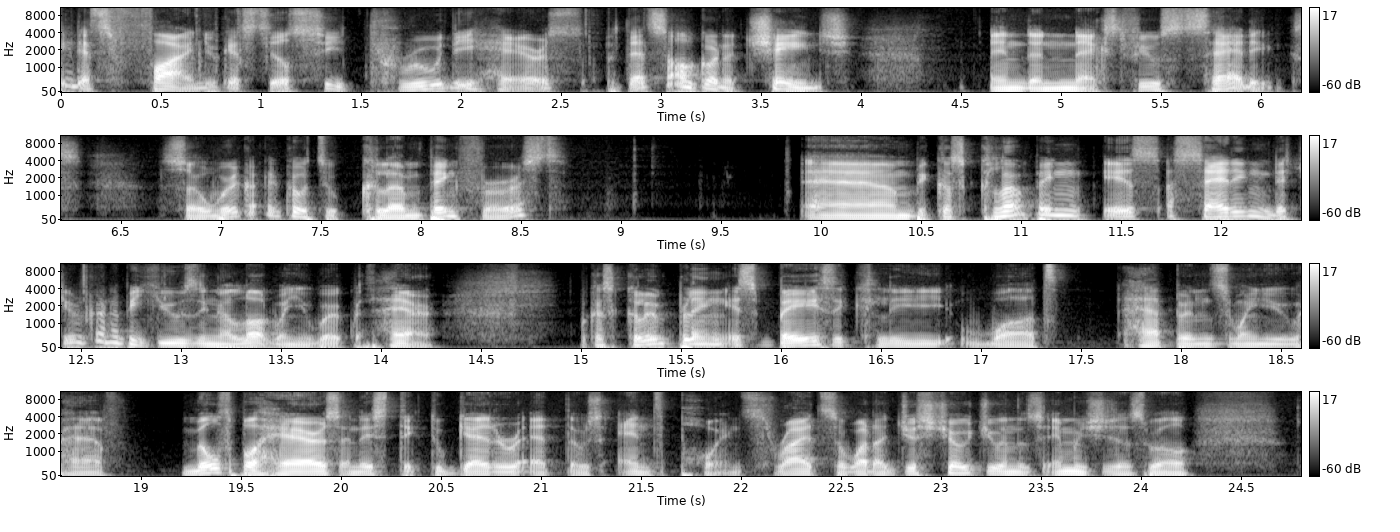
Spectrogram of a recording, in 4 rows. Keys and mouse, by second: 0.6 KP_0, 1.5 ctrl+s, 1.5 click, 1.6-7.8 middle drag, 7.8-12.5 drag, 23.8-24.8 drag.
